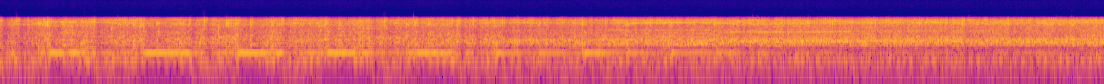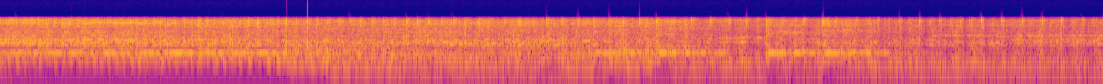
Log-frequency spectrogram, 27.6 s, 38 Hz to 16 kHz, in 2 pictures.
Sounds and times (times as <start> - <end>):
Drum kit: 0.0 - 27.5.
